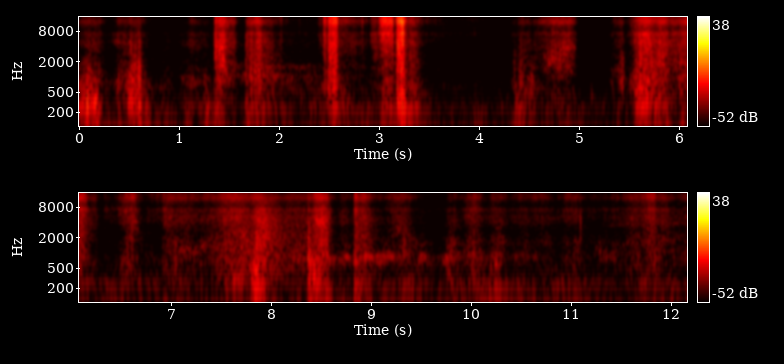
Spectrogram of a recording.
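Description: Hammock fabric and a padded quilt rustling and swishing in irregular bursts as they are pulled and spread by hand.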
